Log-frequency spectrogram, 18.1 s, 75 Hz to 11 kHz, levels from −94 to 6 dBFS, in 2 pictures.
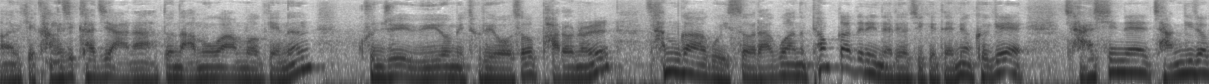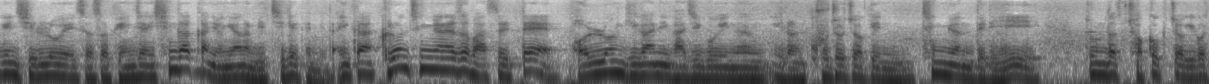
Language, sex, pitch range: Korean, male, 100-130 Hz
